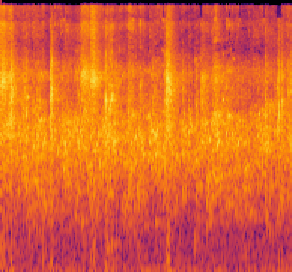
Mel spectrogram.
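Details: Several domestic budgerigars chattering together: a dense, continuous mix of high warbles, chirps and scratchy squawks with sharp clicks scattered throughout.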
